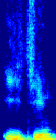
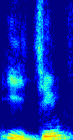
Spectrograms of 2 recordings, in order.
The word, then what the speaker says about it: I Ching: book of change soal eing okay so remember this I pronounced as e not I it's e so I think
